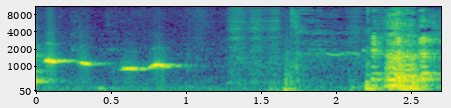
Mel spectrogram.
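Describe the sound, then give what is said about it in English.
A person whistles a few wavering, thin high notes, sliding slightly in pitch, then goes quiet before a brief higher whistle and a burst of broad noise at the end. “I'm surprised the whistle came out.”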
